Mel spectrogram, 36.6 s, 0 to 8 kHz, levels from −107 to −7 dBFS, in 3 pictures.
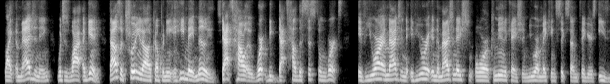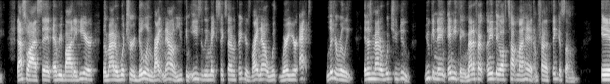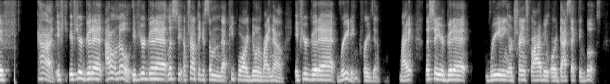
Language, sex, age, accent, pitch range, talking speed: English, male, 20-39, American, 150-180 Hz, 235 wpm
